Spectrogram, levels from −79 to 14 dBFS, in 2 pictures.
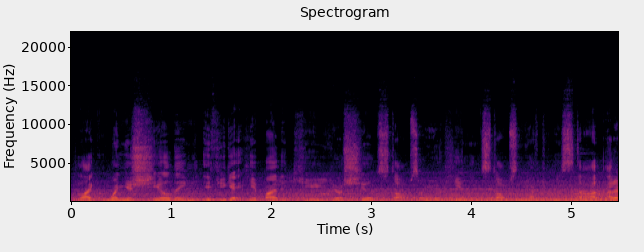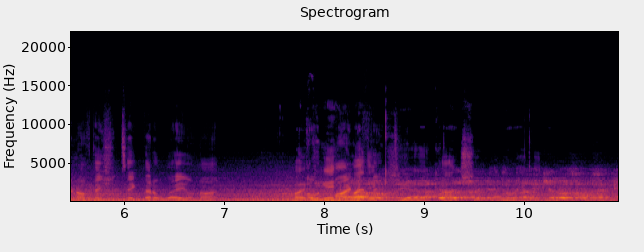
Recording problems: train or aircraft noise; very loud; throughout; as loud as the speech

